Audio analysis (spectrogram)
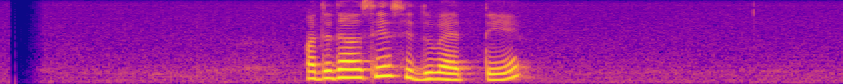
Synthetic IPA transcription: ad̪əd̪aʋəsejəsid̪uʋɛt̪ːe

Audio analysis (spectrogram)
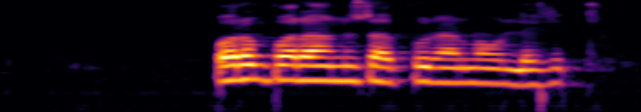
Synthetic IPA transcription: pʌɾʌmpʌɾaʌnusarpuɾaɽmauljekʰit̪

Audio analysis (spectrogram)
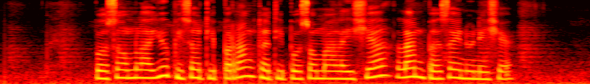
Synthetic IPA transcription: b̥ɔ̤sɔməlajub̥i̤sɔd̪̥i̤pəɾaŋd̪̥ä̤d̪̥i̤b̥ɔ̤sɔmalajsialanb̥a̤saind̪onesia

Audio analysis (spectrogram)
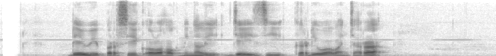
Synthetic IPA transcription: dɛwipərsikɔlɔɦɔk̚niŋalid͡ʒɛjzikɨrdiwawaɲt͡ʃaɾa

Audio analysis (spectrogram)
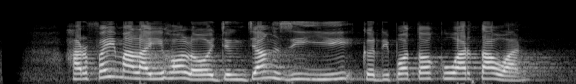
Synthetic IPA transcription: harfeimalaiɦɔlɔd͡ʒɨŋd͡ʒaŋzijikɨrdipɔt̪ɔkuwart̪awan

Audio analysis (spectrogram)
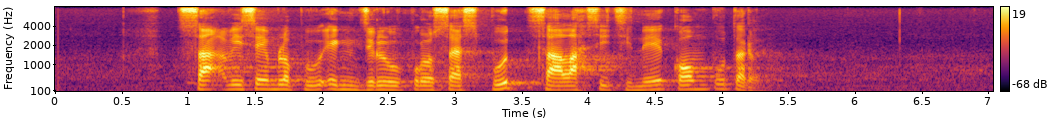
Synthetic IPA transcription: saʔwisemləb̥ṳɪŋnd͡ʒəɾupɾosɛsb̥ṳt̪̚salahsid̥ʒ̥i̤nekɔmput̪ər

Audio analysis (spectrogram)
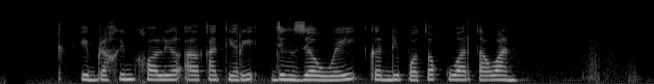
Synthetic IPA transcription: ʔibɾahimxɔlilalkat̪iɾid͡ʒɨŋzaweikɨrdipɔt̪ɔkːuwart̪awan

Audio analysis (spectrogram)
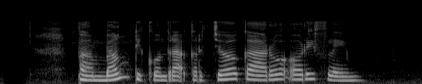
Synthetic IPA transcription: b̥a̤mbaŋd̪̥i̤kɔnt̪ɾa̰ʔkərd̥ʒ̥ɔ̤kaɾoʔoɾiflem

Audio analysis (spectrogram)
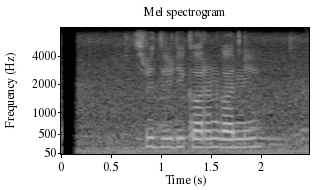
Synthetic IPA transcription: srid̪riɽikʌɾʌnɡʌrne

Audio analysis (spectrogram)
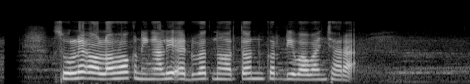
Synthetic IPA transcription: suleɔlɔɦɔkəniŋaliɛdwart̪̚nɔrt̪ɔnkɨrdiwawaɲt͡ʃaɾa̰

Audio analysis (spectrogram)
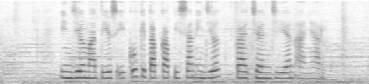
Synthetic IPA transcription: ʔiɲd͡ʒɪlmat̪iʊsikukit̪ap̚kapisaniɲd͡ʒɪlpɾad̥ʒ̥a̤ɲd͡ʒianaɲar

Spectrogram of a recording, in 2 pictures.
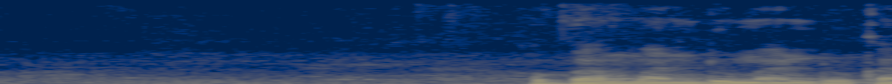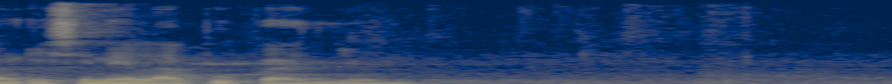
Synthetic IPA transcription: hobaŋmandumandukaŋʔḭsinelab̥ub̥a̤ɲʊn

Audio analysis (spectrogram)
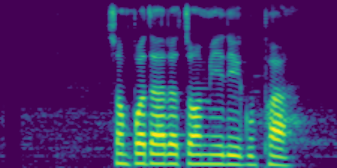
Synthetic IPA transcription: sʌmpʌd̪aɾʌt͡sʌmeɾeɡupʰːa

